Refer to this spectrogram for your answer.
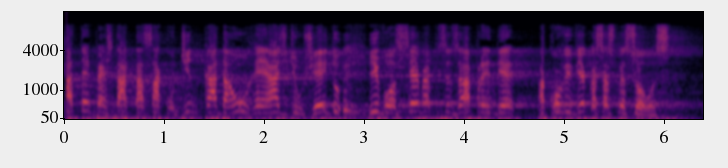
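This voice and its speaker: A man preaching a sermon as a pastor, telling stories in an animated way. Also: very high-pitched, moderate pace, creaky. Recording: echoey church hall reverb.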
